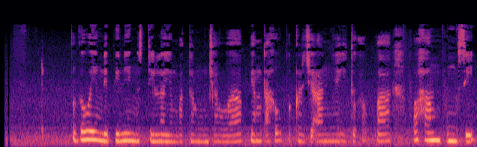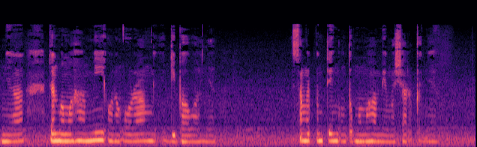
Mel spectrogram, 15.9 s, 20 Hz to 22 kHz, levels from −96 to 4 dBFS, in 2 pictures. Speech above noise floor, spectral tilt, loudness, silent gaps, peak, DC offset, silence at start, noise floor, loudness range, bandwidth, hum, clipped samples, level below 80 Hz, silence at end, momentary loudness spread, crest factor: 22 dB; -6.5 dB/octave; -22 LUFS; none; -4 dBFS; under 0.1%; 0.1 s; -43 dBFS; 9 LU; 11.5 kHz; none; under 0.1%; -58 dBFS; 0.05 s; 20 LU; 18 dB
